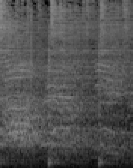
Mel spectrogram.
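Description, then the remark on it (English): An audience, urged to shout it out, shouts a response together, a loud, sustained roar of many voices that holds steady for about two seconds, with a couple of low thumps underneath. “No, your shouting is going down.”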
